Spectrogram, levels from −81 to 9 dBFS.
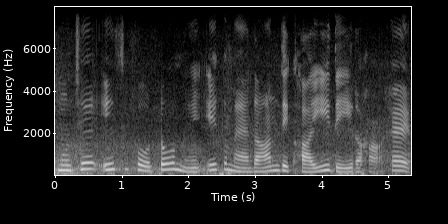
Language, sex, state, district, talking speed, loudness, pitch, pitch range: Hindi, female, Madhya Pradesh, Katni, 110 wpm, -16 LUFS, 230 Hz, 180-265 Hz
